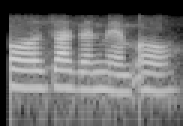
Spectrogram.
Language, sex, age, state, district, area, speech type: Bodo, female, 18-30, Assam, Chirang, rural, conversation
